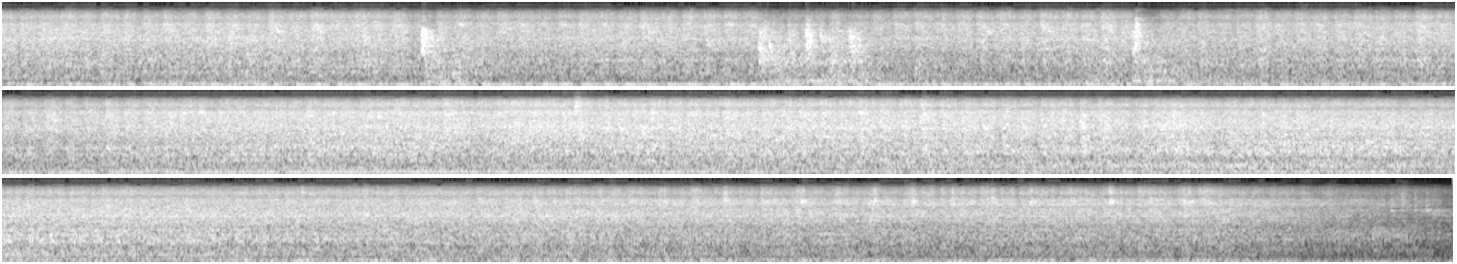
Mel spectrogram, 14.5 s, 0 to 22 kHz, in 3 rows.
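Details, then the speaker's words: 1968 Chevy C10 short bed, started after sitting about 8 months, 80 degrees out: deep lumpy cold idle with uneven beats and a pop, sagging toward a stall; "valve fart"-like misfire, old fuel suspected, unconfirmed. "Yeah, it sounds like it's doing like a valve fart."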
